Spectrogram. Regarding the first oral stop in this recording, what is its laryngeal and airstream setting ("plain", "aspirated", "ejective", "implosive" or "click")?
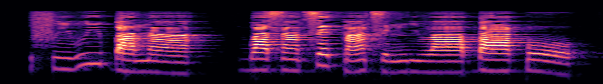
implosive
